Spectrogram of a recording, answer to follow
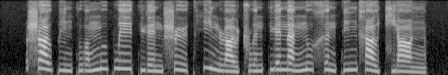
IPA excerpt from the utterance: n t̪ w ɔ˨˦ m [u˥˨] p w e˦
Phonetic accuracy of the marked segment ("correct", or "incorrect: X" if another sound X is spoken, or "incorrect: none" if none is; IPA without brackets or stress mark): incorrect: u˦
